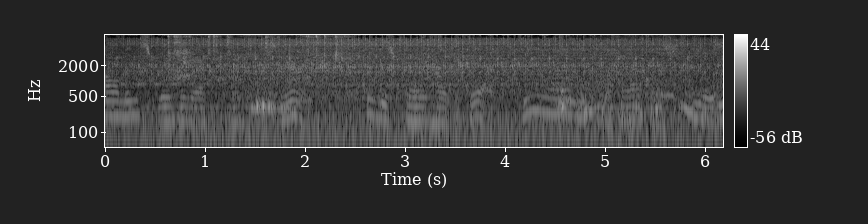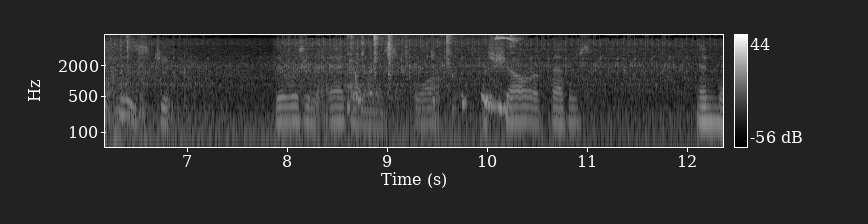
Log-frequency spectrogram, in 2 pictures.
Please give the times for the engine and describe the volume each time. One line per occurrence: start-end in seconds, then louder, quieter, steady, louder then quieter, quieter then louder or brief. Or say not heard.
0.0-12.3 quieter.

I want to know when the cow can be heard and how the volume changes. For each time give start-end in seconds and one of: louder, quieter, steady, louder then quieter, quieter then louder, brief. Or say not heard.
not heard.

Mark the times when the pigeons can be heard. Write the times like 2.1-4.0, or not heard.
0.6-2.5, 4.5-6.6, 8.6-10.3.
